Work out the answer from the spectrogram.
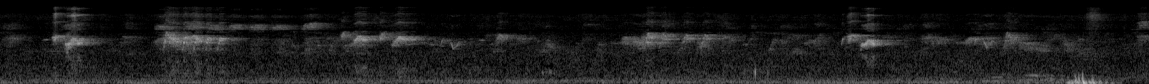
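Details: Albino sooty-headed bulbul giving a run of liquid, chattering song phrases spaced one to two seconds apart, with background hiss and a low knock near the end.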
